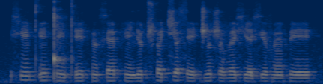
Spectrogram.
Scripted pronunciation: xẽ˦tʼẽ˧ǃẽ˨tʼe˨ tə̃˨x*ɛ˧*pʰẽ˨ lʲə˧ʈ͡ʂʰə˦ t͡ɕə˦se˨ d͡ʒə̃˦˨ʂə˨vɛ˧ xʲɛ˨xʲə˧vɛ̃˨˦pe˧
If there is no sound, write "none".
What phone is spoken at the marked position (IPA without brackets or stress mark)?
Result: ɛ˧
